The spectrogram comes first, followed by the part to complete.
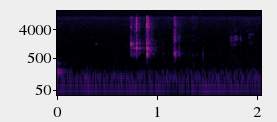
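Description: A few light plastic clicks and taps, bunched together in the middle, from a fragrance-oil dispenser's plastic refill holder and dip tube being handled over a plastic refill bottle.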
